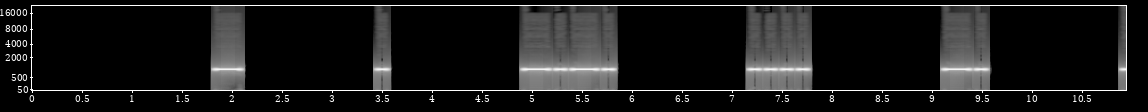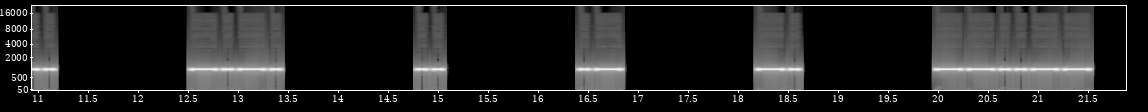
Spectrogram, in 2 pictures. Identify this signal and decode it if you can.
Morse code, heard as a keyed tone, about 15 wpm, spaced as for 5 wpm, 1000 Hz. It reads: TECHNICIAN,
